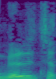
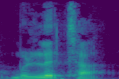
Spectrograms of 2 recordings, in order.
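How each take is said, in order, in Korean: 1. myeol-lyeo-cha로 발음하며, 한국식 읽기입니다. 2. meol-le-cha로 발음하며, 산스크리트 형태입니다. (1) "멀레차, 멸려차 똑같죠" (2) "산스크리트 보면 멀레차라고 합니다"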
